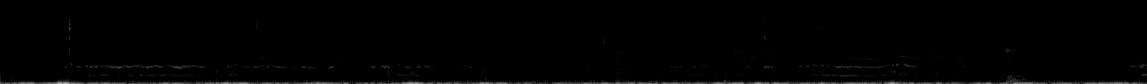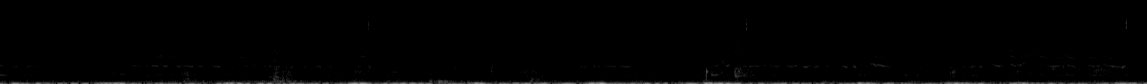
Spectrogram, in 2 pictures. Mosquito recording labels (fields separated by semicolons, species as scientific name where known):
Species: Anopheles arabiensis; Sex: female; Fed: unfed; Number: one; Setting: cup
